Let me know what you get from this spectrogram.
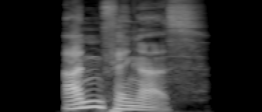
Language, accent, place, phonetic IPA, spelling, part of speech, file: German, Germany, Berlin, [ˈanˌfɛŋɐs], Anfängers, noun, De-Anfängers.ogg
- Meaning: genitive singular of Anfänger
